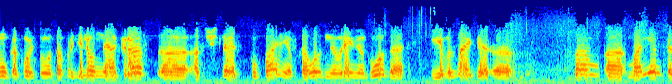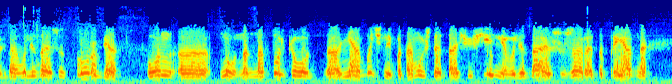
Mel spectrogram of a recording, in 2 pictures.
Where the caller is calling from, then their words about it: Pavlovsky Posad, Moscow Oblast, Russia; Московская область, Павловский Посад.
